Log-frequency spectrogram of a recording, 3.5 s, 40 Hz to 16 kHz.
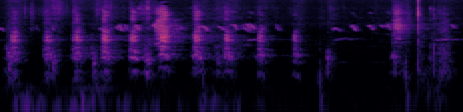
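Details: Black Australorp hen with her brood, 14 September 2023: a quick series of soft clucks, roughly two a second, easing off, with thin high peeps and chirps coming through toward the end.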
